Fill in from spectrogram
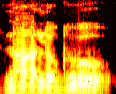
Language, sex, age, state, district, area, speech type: Telugu, male, 30-45, Andhra Pradesh, East Godavari, rural, read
